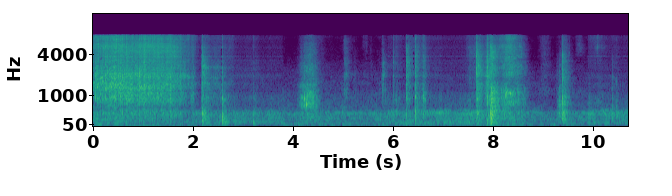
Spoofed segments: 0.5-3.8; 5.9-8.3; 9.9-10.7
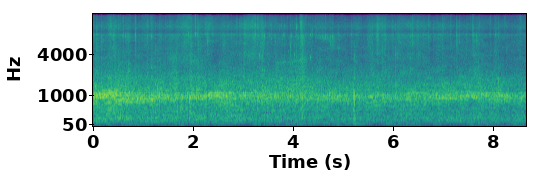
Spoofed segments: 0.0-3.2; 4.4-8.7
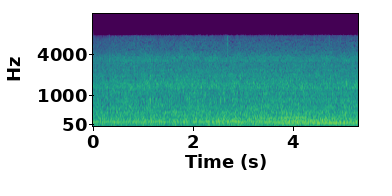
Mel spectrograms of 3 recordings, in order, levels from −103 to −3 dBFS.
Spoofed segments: 0.6-3.1; 4.0-5.3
